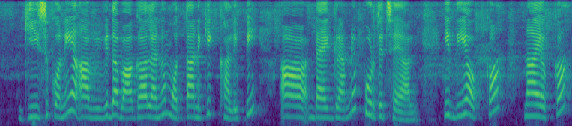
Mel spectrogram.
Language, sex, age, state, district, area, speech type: Telugu, female, 18-30, Telangana, Yadadri Bhuvanagiri, urban, spontaneous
